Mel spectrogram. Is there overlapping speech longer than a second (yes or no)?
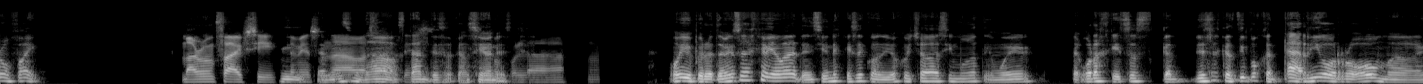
yes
